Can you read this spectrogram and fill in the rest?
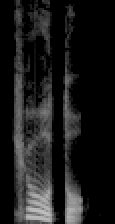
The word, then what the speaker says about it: Kyoto: Now, Kyoto in Japanese is pronounced as Kyoto.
